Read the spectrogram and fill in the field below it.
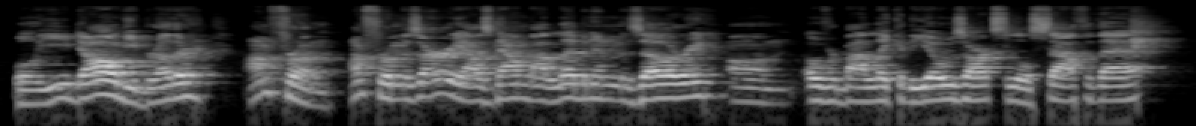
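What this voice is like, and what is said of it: Put-on Southern Missouri accent. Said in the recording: “I went into a southern accent ... Sounds like ... New Jersey accent ... I had a decent Missouri accent”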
